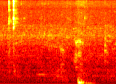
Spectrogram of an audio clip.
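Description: Two faint quick clicks just after the start, then a short, soft low thump about one and a half seconds in.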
